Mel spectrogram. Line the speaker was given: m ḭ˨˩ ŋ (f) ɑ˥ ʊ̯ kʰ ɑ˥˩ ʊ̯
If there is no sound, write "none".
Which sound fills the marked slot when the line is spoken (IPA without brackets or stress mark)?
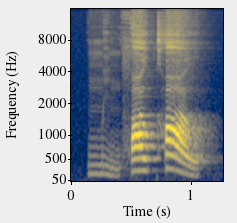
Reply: f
